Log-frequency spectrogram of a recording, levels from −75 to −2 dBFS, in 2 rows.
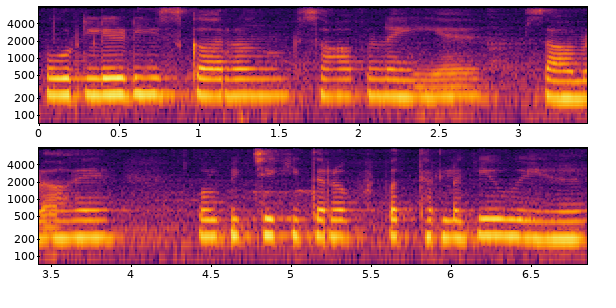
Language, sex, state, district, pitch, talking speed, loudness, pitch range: Hindi, female, Haryana, Charkhi Dadri, 220 Hz, 150 wpm, -16 LUFS, 210-225 Hz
